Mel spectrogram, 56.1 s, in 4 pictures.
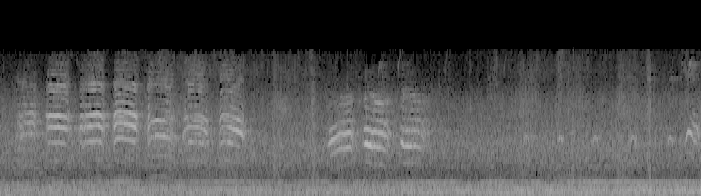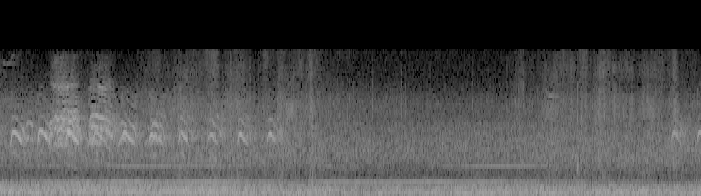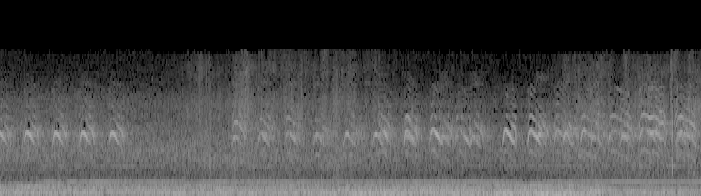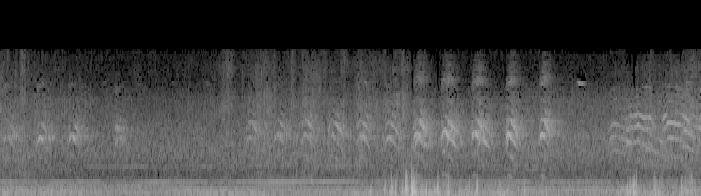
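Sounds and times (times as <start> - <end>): birds calling: 0.0 - 56.0
low steady rumble: 0.0 - 56.0.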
